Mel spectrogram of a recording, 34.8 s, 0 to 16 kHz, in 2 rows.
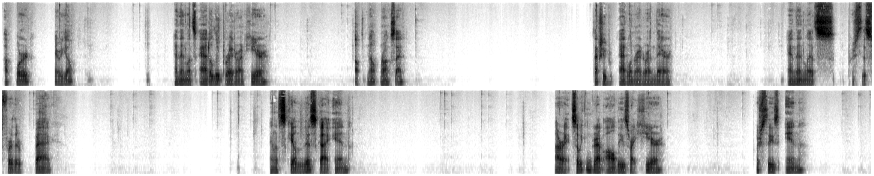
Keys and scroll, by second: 1.3 g, 4.0 ctrl+r, 5.8 g, 6.9 ctrl+z, 8.0 ctrl+r, 13.3 r, 14.3 g, 23.4 alt+z, 24.2 s, 27.6 alt+z, 31.5 alt+z.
